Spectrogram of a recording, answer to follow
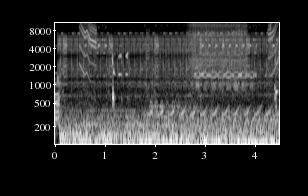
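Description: Cartoon sound effects of a crowd of toy robots: electronic beeps, chirps and whistling pitch sweeps over a low rumble and a fast ticking, cutting in abruptly as the synth music stops.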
